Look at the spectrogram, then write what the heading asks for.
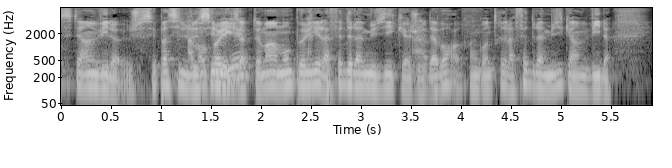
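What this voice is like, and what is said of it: Southern French Aveyron accent. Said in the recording (French): “j'ai un accent qui ne sonne pas de Montpellier exactement. Je suis de Rodez, je suis Aveyronnais.”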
